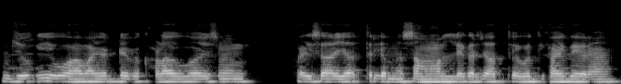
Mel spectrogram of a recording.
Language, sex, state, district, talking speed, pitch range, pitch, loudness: Hindi, male, Uttar Pradesh, Hamirpur, 200 wpm, 125-130 Hz, 130 Hz, -20 LUFS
